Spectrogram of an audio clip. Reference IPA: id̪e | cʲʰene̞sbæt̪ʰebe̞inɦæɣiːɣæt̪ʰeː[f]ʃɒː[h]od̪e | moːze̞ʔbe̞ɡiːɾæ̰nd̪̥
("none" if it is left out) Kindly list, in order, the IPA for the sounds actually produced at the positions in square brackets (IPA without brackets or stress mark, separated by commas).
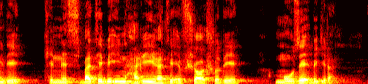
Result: f, ʃ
